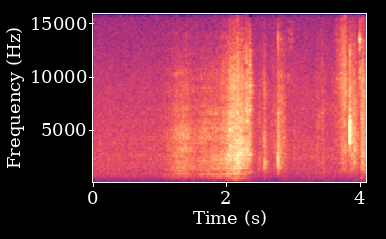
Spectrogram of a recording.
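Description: A wide card dragged through wet acrylic paint across a canvas: a soft scraping swish that starts about a second in, swells for about a second and stops, followed by a few light clicks near the end.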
